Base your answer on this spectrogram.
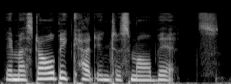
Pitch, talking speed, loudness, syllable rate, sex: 220 Hz, 205 wpm, -16 LUFS, 4.2 syllables/s, female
